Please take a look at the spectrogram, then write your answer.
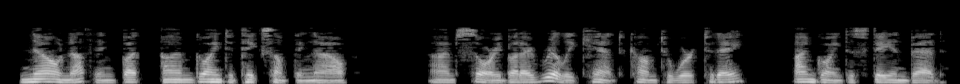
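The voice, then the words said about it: Sick, congested voice with cold. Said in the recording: “You sound terrible. ... I think I've caught a really bad cold ... a cold like that”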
